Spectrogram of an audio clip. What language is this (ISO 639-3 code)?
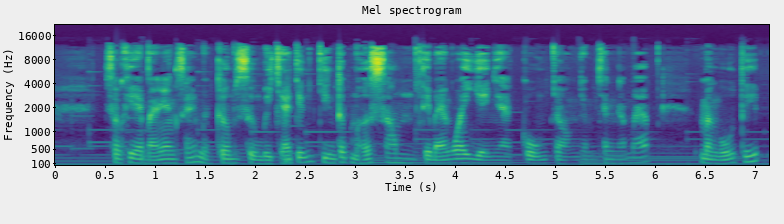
vie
